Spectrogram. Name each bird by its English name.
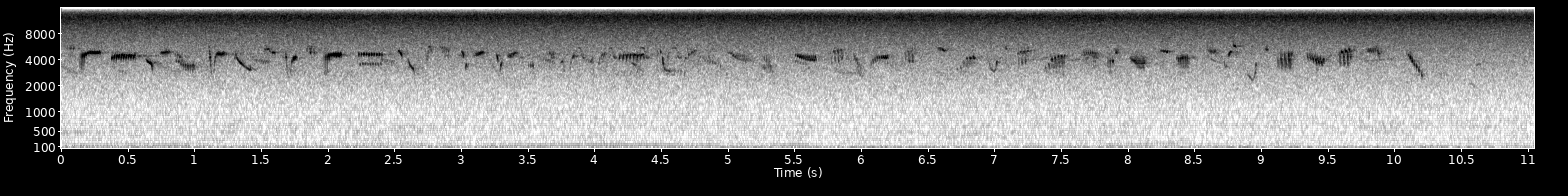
Eurasian Skylark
